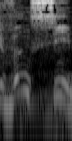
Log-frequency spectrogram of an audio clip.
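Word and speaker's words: Wannsee: 20 de janeiro de 1942, há 75 anos, ocorria a Conferência de Van Ness. – E, não, na verdade é a conferência de Vancy, meu caro Matias. Ah. Seu alemão tá em. Você falou em holandês, é alemão.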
